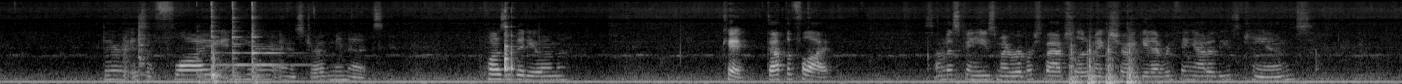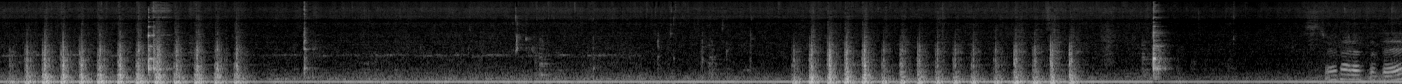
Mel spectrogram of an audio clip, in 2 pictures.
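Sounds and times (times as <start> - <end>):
steady low hum: 0.0 - 20.7.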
